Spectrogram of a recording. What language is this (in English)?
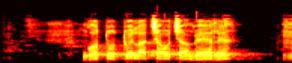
Rombo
